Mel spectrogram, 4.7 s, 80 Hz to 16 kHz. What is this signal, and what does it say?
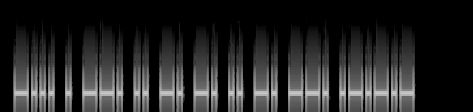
Morse code, heard as a keyed tone, about 28 wpm, 700 Hz. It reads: BEGINNING.
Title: Sentences from Top 800 Words 28wpm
